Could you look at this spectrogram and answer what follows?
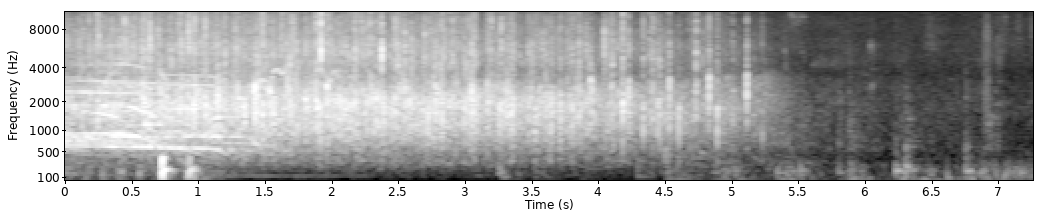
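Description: Audience applause at a science comedy night, dense clapping that gradually fades out over several seconds, leaving a few scattered claps and quiet room noise.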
